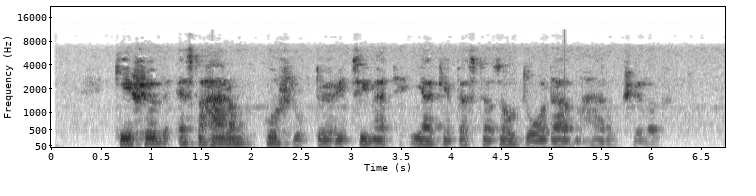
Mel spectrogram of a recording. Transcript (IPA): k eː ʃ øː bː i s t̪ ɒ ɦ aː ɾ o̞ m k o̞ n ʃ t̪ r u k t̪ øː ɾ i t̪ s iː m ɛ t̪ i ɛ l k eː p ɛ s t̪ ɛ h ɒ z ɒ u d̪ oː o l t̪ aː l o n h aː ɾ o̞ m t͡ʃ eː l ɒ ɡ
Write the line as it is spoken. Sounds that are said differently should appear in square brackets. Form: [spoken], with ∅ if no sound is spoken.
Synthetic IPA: k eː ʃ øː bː [ɛ] s t̪ ɒ ɦ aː ɾ o̞ m k o̞ n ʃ t̪ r u k t̪ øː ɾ i t̪ s iː m ɛ t̪ [j] ɛ l k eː p ɛ s t̪ ɛ [∅] ɒ z ɒ u [t̪] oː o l [d̪] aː l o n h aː ɾ o̞ m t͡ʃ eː l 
